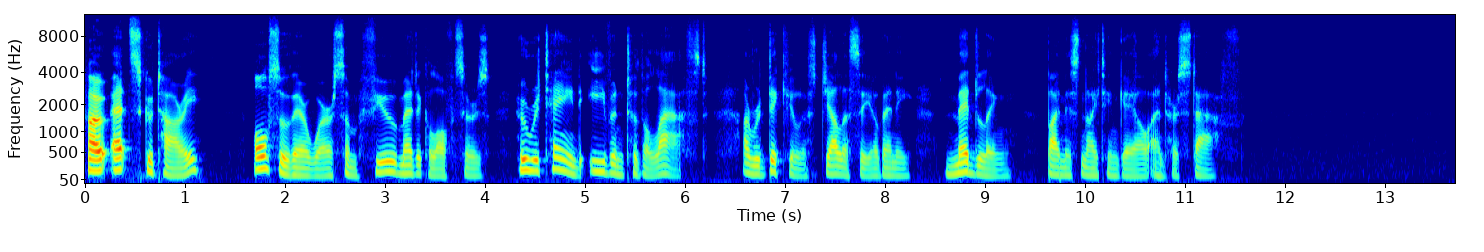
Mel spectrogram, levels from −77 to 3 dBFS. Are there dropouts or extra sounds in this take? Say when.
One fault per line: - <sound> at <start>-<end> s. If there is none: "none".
none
